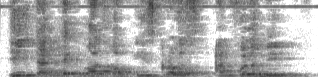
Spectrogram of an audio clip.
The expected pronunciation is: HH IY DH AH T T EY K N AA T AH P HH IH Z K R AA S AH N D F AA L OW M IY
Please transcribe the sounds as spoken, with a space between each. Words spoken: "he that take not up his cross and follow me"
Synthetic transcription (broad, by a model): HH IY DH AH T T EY K N AA T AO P HH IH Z K R AA S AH N F AA L OW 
